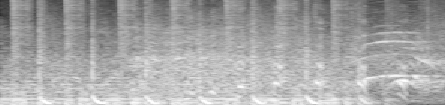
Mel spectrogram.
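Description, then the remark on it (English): Loud dubstep-style electronic music: a steady pulsing bass beat about twice a second, with sliding, wobbling synth sweeps layered over it and a rising whine near the end. No one speaks. “Is that dubstep or techno dub or acid techno?”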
